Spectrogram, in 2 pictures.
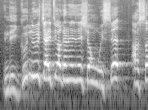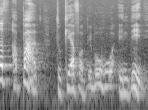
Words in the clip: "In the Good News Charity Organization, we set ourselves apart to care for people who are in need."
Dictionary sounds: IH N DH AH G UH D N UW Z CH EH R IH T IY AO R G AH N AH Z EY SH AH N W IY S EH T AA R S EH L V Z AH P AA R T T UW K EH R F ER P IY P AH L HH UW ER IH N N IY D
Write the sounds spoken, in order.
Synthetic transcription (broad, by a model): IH N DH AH G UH D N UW CH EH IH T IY AO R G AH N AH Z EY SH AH N W IY S EH T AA S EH L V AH P AA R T T UW K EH F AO P IY P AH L HH UW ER IH N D IY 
